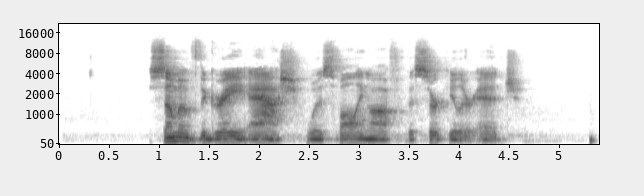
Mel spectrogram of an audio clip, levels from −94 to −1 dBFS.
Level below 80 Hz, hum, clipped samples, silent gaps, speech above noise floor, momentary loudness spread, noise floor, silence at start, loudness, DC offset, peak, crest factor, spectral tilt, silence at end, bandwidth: -72 dBFS; none; under 0.1%; none; 49 dB; 10 LU; -83 dBFS; 0.9 s; -33 LUFS; under 0.1%; -14 dBFS; 22 dB; -4 dB/octave; 0.05 s; 12.5 kHz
